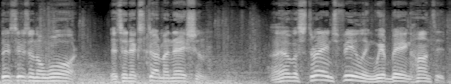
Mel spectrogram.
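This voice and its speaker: An actor playing a grave, stern veteran soldier in a video game, speaking solemnly and deliberately. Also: male voice, on the high side, animated, background noise. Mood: grim.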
